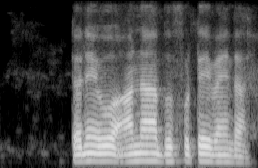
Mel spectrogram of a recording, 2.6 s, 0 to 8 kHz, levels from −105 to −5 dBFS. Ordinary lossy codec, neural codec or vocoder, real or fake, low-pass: Opus, 16 kbps; none; real; 7.2 kHz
